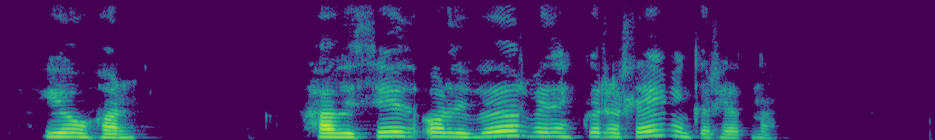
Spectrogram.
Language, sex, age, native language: Icelandic, female, 50-59, Icelandic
